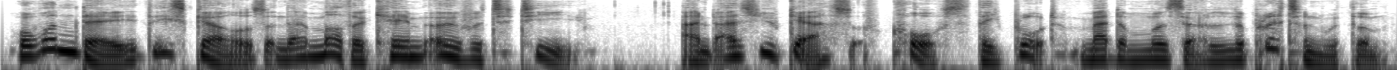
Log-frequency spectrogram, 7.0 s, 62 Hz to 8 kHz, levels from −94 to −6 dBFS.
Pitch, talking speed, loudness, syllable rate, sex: 135 Hz, 215 wpm, -19 LUFS, 5.7 syllables/s, male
